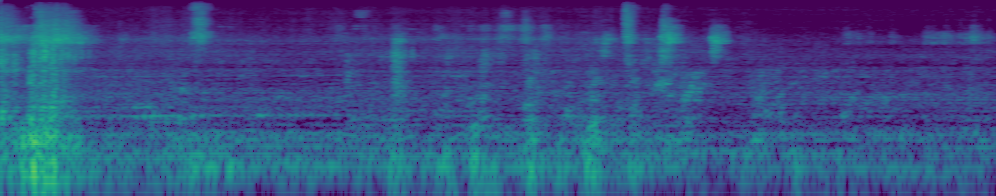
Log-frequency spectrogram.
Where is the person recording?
on a bus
